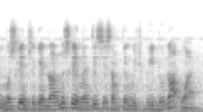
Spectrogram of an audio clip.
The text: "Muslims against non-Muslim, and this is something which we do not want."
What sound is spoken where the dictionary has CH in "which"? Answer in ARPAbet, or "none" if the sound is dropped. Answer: CH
